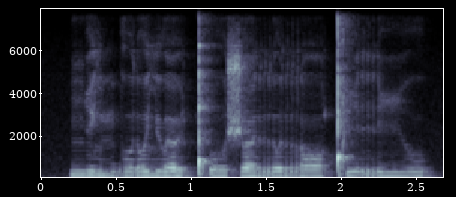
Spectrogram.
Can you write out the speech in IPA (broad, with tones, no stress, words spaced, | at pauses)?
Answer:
ŋi˨lʲ mbʊː˦ɾʊː˦lʲwœ˨y̯ ǃʼʊː˨ʃœ˦rʊ˦ rɔː˨ǃʼi˦ riː˦u̯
